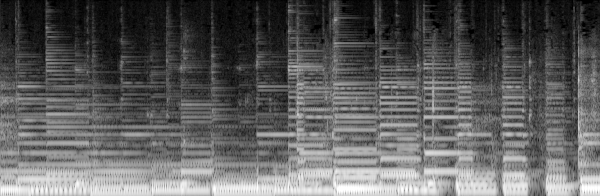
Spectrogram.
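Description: Background music led by a strummed and plucked acoustic guitar over steady bass notes, dipping briefly about five seconds in.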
